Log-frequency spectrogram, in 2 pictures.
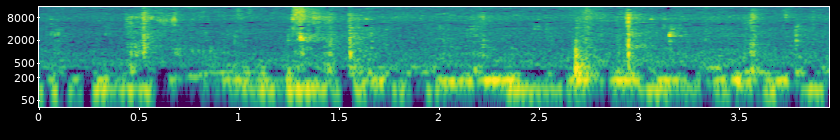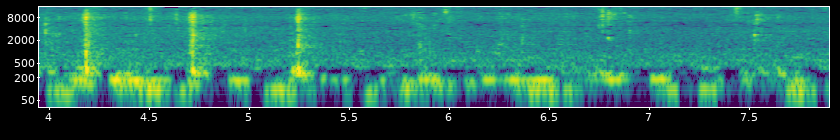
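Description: Faint close-up chewing of a napa cabbage pancake, with irregular wet mouth clicks and smacks over a low pulsing rumble from the jaw.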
